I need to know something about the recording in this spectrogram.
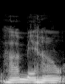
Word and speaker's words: ramerrão: Ramerrão é uma expressão pouco usada, isso aí. E eu me lembrei dela agora, mas só eu não sabia como pronunciar. São com 2 R's. 2 R's, ramerrão.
